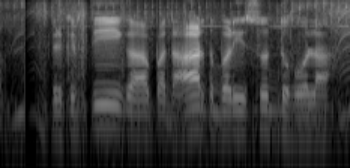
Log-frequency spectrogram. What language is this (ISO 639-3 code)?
bho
